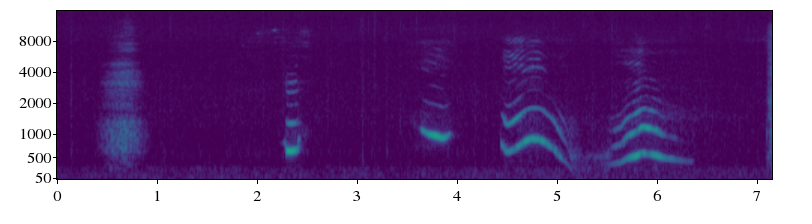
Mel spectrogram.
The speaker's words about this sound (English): No, you're the adorable one because you yawned.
